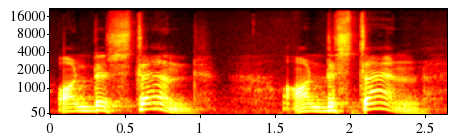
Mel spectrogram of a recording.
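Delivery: understand with STAND stressed; understand, level then landing on STAND; understand, punch STAND at the end; stress on last syllable. Shown as a demonstration. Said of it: "이렇게 발음이 되는 거죠".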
